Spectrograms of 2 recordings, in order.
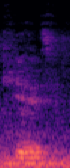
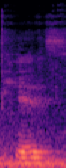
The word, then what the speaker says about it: KDZ: It's pronounced kids. It's pronounced kids.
